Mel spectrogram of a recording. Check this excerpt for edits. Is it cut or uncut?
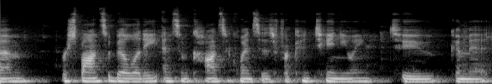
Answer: uncut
